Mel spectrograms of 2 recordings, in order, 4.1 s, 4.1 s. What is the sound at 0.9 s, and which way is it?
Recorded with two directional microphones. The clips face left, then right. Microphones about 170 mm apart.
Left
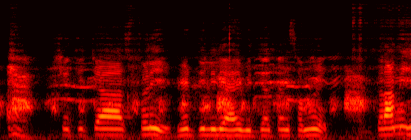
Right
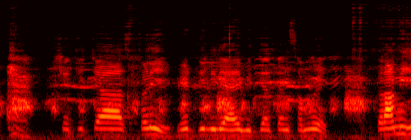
Speech, centre (ahead or behind).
